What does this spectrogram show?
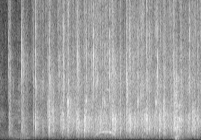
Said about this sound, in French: Moi, j'aimerais qu'on applaudisse le Seigneur parce que Dieu est grand.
